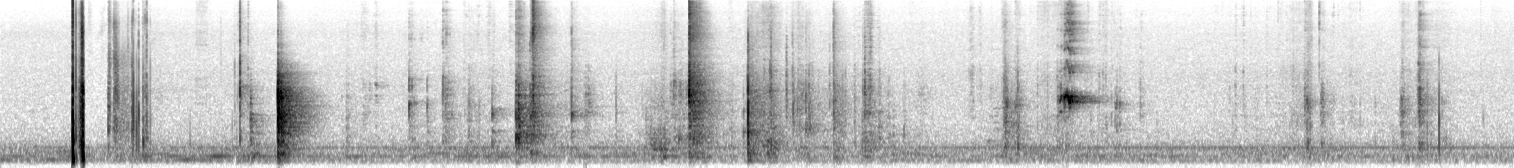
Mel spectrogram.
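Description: Moulded orchid petal veiners being handled and set down on a mat: irregular knocks, taps and rubbing sounds. The loudest is a sharp double knock about a second in, and there is a short squeak about two-thirds of the way through.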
